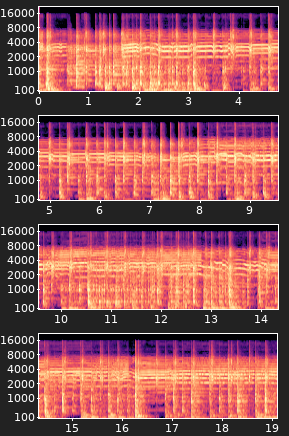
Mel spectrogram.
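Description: Two dhol drums beat a fast folk rhythm under two shehnais playing a wavering, sliding melody, with brief breaks in the drumming near the end.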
